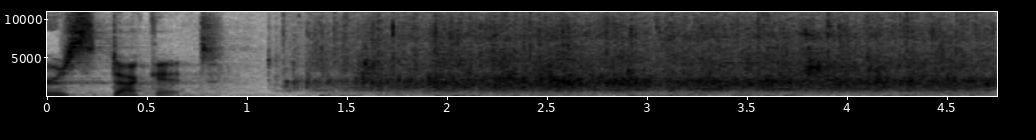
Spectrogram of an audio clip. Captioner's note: audience applauds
